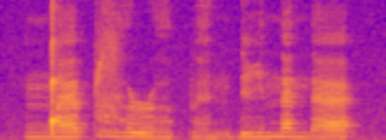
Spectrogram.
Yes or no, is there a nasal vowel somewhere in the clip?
no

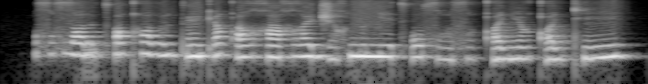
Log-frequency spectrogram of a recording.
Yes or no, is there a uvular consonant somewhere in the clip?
yes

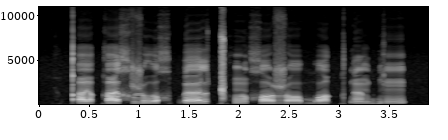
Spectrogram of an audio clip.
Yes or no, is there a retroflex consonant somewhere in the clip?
yes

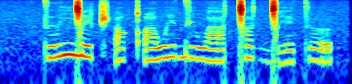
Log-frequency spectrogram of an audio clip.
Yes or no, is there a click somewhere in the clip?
yes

